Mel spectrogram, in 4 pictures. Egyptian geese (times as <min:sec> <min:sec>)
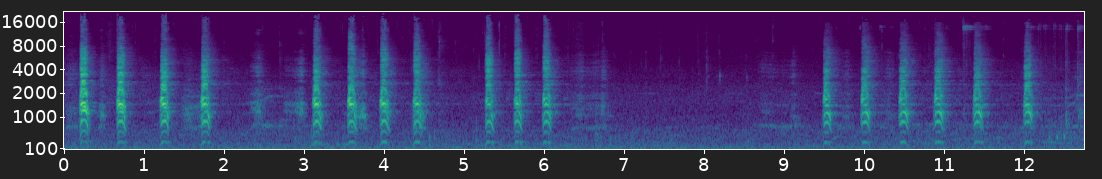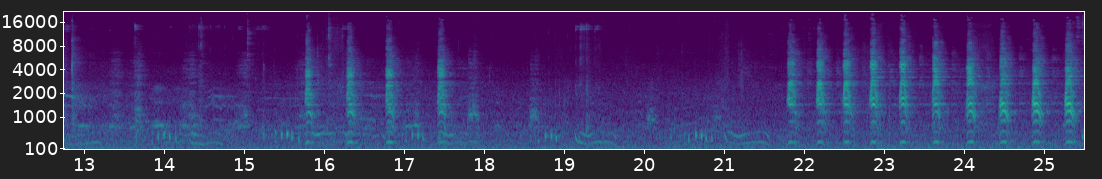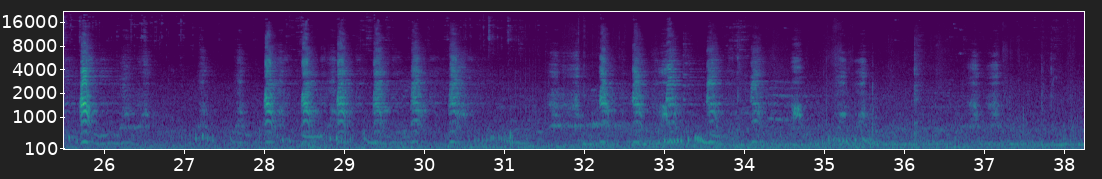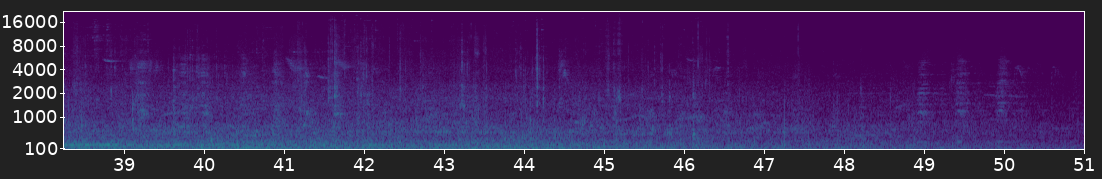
0:00.0 0:06.9, 0:08.6 0:18.9, 0:20.9 0:37.8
